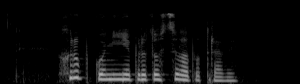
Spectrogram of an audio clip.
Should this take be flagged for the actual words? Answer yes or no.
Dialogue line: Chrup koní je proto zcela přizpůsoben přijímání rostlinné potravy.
yes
